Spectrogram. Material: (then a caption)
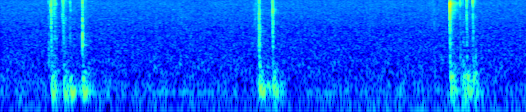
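Plastic. Long manicured nails and fingertips rapidly tap the dark plastic chiclet keys of a grey, hollow-bodied laptop keyboard. Seven short, dry clicks come in three quick bursts of three, two and two, each with a dull low thud and a faint bright tick. Each click dies away almost at once, leaving a quiet, steady background between bursts.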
